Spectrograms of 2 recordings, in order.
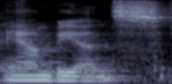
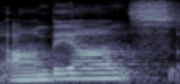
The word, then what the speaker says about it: ambiance: Ambiance um and then some people will say ambience um like ambient lighting so they sometimes will use the ah black cat vowel I would recommend Ambiance um for this particular word um first syllable stress ambiance the Ambiance in that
